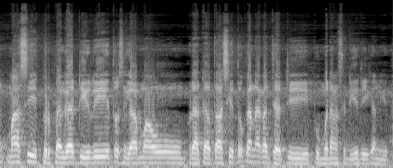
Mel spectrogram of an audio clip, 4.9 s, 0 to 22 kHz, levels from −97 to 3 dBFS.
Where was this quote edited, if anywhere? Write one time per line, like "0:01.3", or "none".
none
